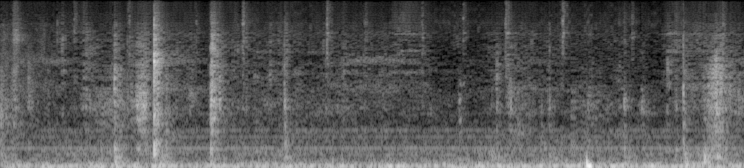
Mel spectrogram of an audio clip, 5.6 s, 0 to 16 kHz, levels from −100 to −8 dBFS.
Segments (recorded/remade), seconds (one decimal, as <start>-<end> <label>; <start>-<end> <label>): 0.0-5.6 recorded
